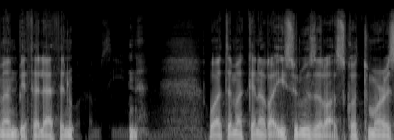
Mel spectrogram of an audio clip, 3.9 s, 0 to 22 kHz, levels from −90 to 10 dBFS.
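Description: At 0.72 s the sound abruptly drops out for about 0.58 s, leaving just a faint trace roughly 35 dB down, likely an audio dropout to a faint residue.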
